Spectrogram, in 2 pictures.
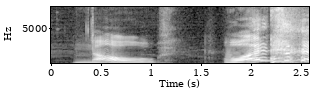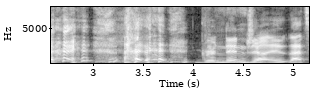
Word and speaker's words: Greninja: name one more character um usually hear Greninja pronounced as green ninja no what Greninja is that's how it's said in the game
